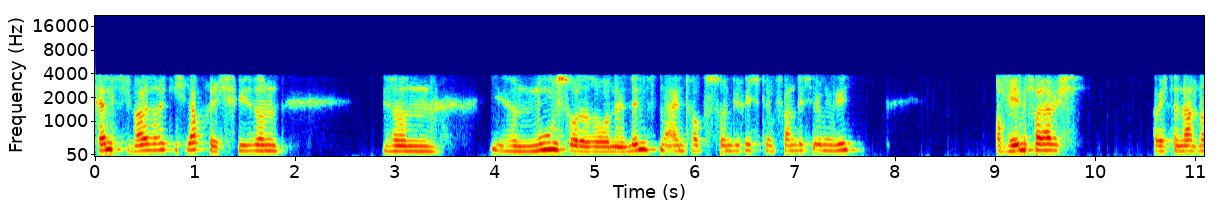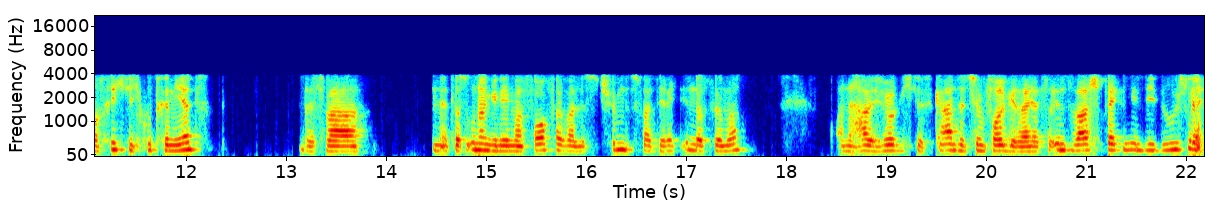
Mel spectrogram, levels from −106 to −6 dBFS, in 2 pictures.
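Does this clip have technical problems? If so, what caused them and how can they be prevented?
Yes. G.723.1 codec damage throughout: muffled, hoarse speech, spectrogram blank above 3.8 kHz, fitting 6.3 kbit/s coding. Prevent it by routing calls through a wideband codec.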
